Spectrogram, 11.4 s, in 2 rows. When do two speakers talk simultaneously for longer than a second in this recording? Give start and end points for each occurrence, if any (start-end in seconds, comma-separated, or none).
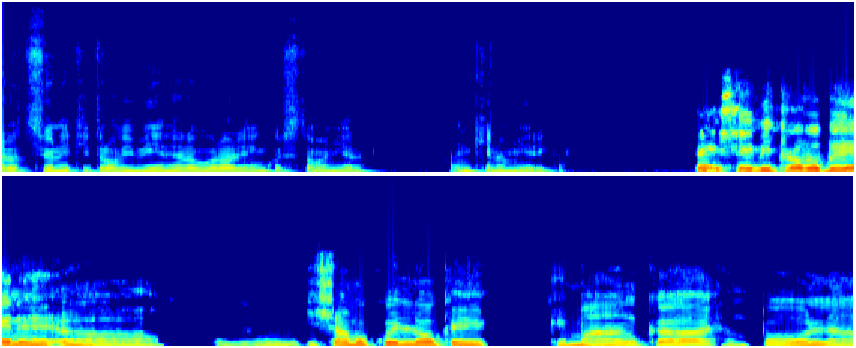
none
